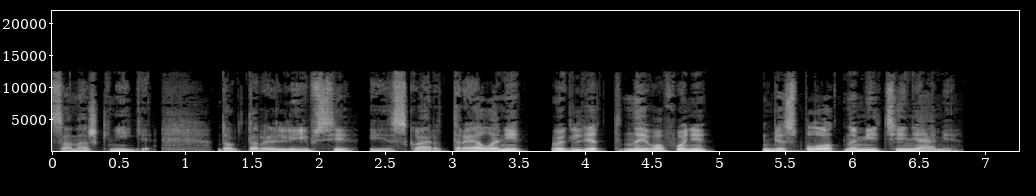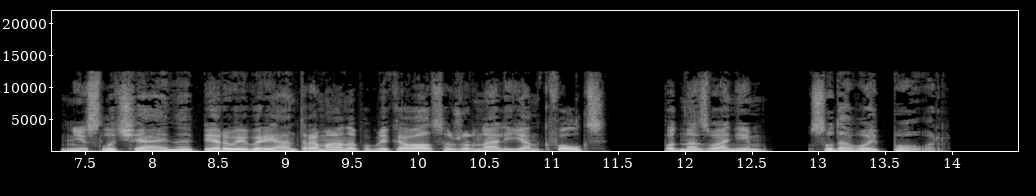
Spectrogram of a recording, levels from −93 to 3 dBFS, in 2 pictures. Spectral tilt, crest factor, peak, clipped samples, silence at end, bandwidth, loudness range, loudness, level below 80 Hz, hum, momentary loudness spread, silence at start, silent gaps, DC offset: -6 dB/octave; 18 dB; -4 dBFS; under 0.1%; 0.6 s; 13 kHz; 5 LU; -23 LUFS; -46 dBFS; none; 12 LU; 0 s; 2.30-2.38 s, 3.59-3.75 s, 4.17-4.21 s, 4.98-5.33 s, 6.85-7.32 s, 11.45-11.84 s, 12.67-12.91 s; under 0.1%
